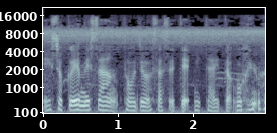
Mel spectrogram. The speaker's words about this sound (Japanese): 私今日はちょっとあのまた野外で ライブお散歩のね途中でライブ立ち上げたのでちょっとセミの鳴き声とカーカーがうるさいかと思うんですけども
